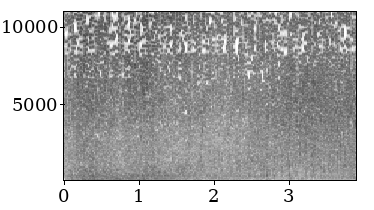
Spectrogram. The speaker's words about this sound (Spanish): El sonido de una cascada, el sonido de las olas del mar.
